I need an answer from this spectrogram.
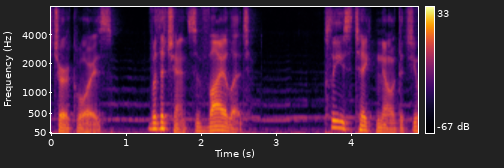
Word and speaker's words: Violette: It is pronounced Violet. Violet.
